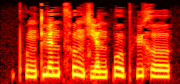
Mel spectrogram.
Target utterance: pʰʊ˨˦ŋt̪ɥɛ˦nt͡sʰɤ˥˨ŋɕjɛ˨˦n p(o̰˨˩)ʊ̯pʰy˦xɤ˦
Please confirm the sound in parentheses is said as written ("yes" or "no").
no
